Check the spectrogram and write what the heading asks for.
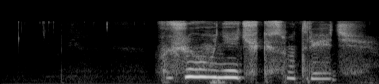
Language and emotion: Russian, sad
